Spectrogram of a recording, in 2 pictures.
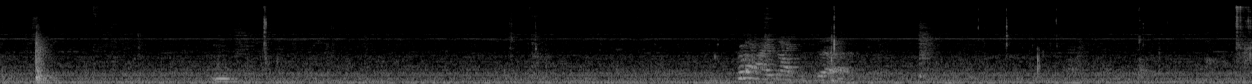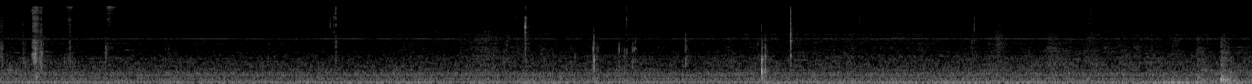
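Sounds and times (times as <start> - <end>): steady background hum: 0.0 - 25.0
person chewing chicken: 9.6 - 13.3, 16.7 - 22.7.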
